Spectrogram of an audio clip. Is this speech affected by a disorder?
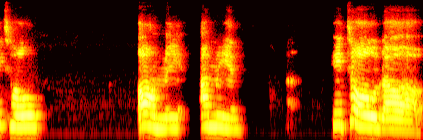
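Yes: cerebral palsy; uses a wheelchair.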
